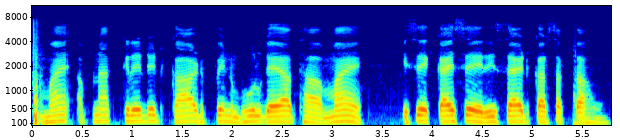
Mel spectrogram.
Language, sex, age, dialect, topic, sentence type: Hindi, male, 25-30, Awadhi Bundeli, banking, question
